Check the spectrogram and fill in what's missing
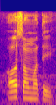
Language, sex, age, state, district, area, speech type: Maithili, male, 18-30, Bihar, Madhepura, rural, read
